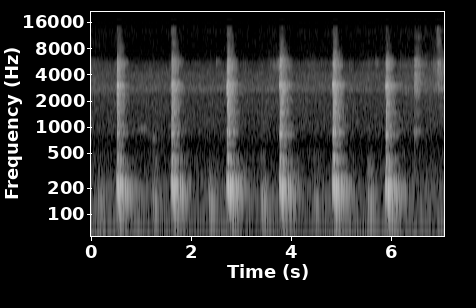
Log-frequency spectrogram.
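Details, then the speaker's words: Vocal imitation, not a real recording, of heart sounds at the pulmonary area, about 56 a minute, with a loud sharp beat, illustrating pulmonary hypertension (loud P2). "الدبل اورتيك، اورتيك ريجيج ويز فانكشنال ستينوزس، البلمونري بدور على البلمونري هايبرتنشن."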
